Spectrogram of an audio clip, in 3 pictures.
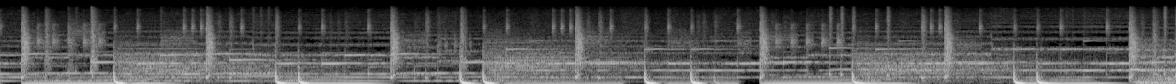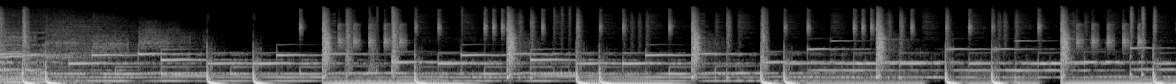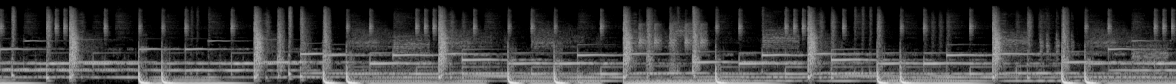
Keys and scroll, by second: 4.3 ctrl++.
